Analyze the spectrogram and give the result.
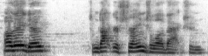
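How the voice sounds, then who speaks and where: A man's voice: on the high side, lively intonation, moderate pace, a little mellow. A man chats casually as a guest on a friend's livestream. He keeps the mood light with teasing jokes and laughs often as he talks. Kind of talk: casual chat.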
